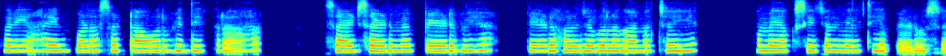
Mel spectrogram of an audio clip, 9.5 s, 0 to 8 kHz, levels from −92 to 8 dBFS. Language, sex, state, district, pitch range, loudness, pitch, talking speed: Hindi, female, Bihar, Gopalganj, 280-295 Hz, -23 LUFS, 290 Hz, 170 wpm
